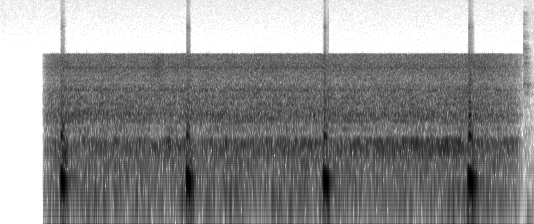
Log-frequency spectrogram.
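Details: Fin whale pulses recorded in the waters off New York City, where fin whales occur year-round, sped up about eight times, sounding like a low drumbeat repeated about every second and a half.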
